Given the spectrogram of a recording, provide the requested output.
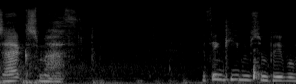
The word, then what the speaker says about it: Exmouth: It's Exmouth. I think even some people from like London, who pronounce Teignmouth as Tynemouth or Teenmouth.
